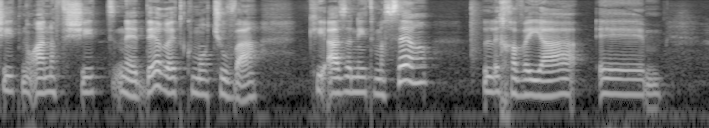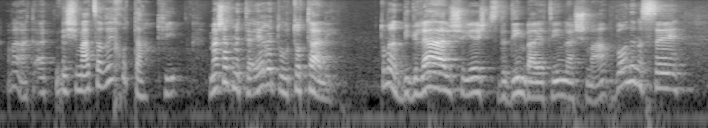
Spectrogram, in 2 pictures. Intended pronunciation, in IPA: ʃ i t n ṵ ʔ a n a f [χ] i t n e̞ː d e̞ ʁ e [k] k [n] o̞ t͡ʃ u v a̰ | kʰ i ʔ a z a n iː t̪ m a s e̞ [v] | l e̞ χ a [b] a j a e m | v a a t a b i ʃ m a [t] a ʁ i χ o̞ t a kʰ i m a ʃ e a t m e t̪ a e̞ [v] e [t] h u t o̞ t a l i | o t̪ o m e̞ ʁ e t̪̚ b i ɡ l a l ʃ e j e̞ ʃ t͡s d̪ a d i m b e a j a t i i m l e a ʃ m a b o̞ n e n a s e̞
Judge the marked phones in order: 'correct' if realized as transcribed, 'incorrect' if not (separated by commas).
incorrect, incorrect, incorrect, incorrect, incorrect, incorrect, incorrect, correct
